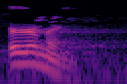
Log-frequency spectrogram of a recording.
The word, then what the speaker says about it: Ehrman: And the way it's written out in the accusative case is Erman, as in E-R, let's see, E-H-R-M-A-N. Do you know who Erman is? Who recognizes that name? Just one or two of you. You need to know the name Bart Erman. Sometimes it's pronounced Ehrman.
